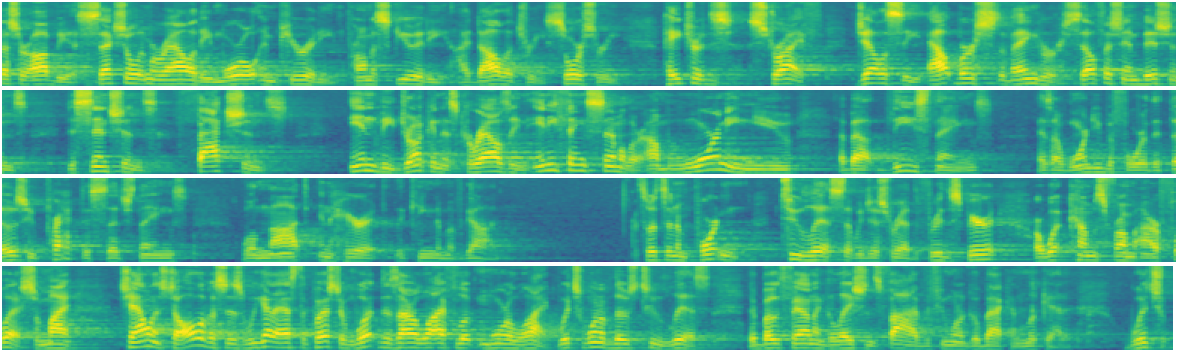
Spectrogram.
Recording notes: Recorded live on November 8, 2020 at The Fellowship at Two Rivers.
